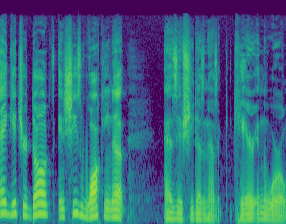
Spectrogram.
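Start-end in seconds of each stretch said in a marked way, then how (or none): 0.0-1.1 acted, high-pitched shouting. Telling of a guy yelling at a lady about her dogs: retelling a yell. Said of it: "he's yelling at the lady like".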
